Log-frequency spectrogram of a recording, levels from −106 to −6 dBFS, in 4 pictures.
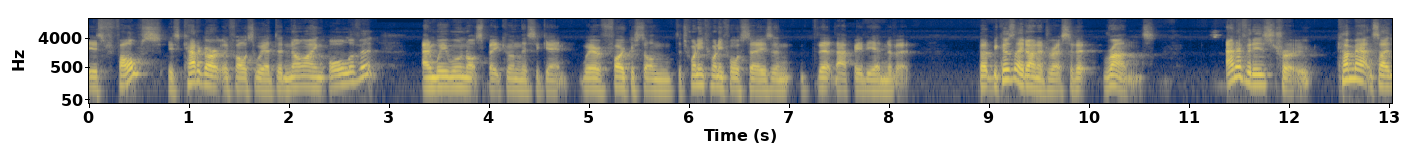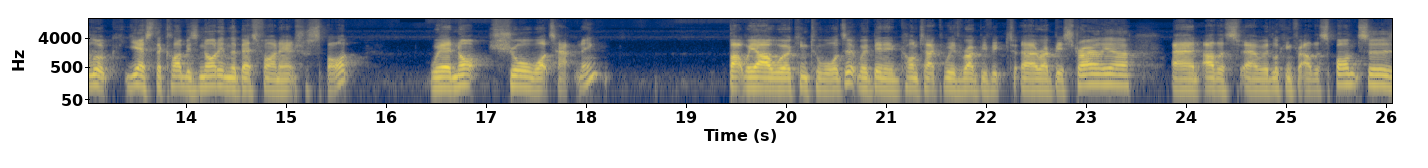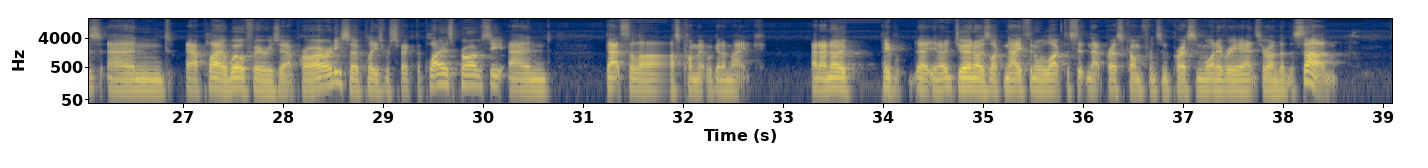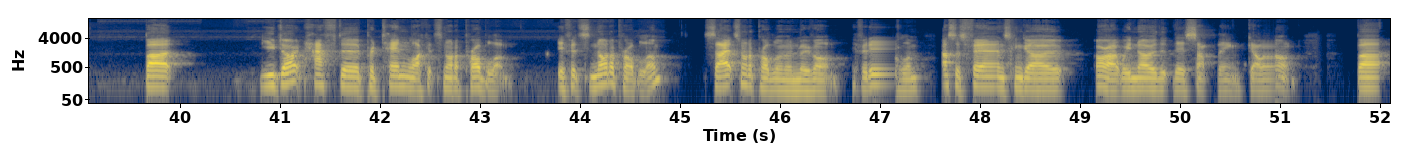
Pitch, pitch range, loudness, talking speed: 115 Hz, 110-130 Hz, -24 LUFS, 210 wpm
